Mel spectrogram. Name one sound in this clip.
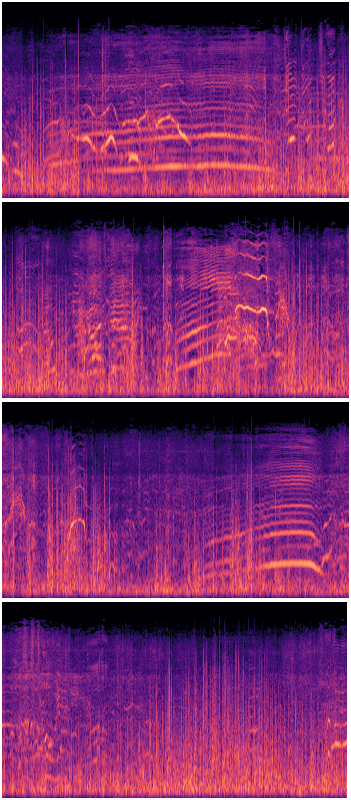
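Wind rushes loudly past on a fast ride.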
